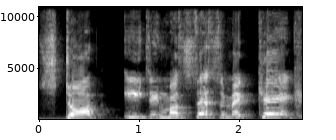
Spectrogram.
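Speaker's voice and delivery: put-on piercing, very high, loud shrill yell. Recounting what a character said in a scene, retelling a shout. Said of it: "Now half a live stream's deaf".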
